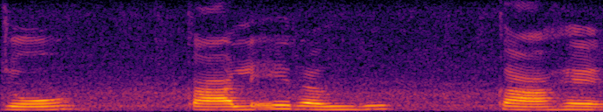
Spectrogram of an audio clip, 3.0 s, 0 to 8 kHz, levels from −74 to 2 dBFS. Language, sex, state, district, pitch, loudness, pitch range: Hindi, female, Haryana, Jhajjar, 215 Hz, -16 LUFS, 205-225 Hz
